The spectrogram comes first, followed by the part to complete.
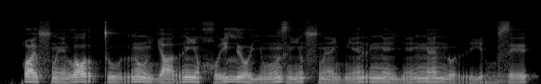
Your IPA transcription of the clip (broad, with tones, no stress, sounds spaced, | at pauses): qʷ e˦˨ sʷ ẽ˨˩ l ɔ˦˥ r t u˨˩ r ũ˦˨ ʎ a˨˩ r ĩ˦˨ χʷ i˩˥ lʲ o˦˨ j ũ˩˥ z ĩ˩˥ sʷ ɛ̃˨˩ ʎ ẽ˩˥ r ŋ ẽ˦˨ j ẽ˩˥ ŋ ɛ̃˦˥ n ʊ˨˩ r i˩˥ ɾ o̤˩˥ z ɪ˦˥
